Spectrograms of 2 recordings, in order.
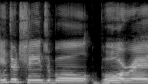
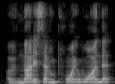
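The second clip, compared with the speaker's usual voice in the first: ordinary talk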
